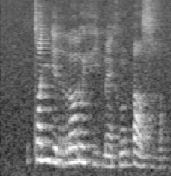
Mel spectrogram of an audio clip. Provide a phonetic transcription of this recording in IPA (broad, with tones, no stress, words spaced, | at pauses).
tˤɨ˥nʲɛ˦˨rɔ˥ ɾu˨fʲɛ˦˨ɓɛ̃˨xũ˥ ʔɛ˨˩˦zˤɛ̤˨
